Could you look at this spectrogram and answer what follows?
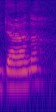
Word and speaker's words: Dana: Day by Day with Dana, but in the UK we would say Dana, because Gary's sister's called Dana, and then you've got Dana the singer, and it's spelled the same way, D-A-N-A, so it's Dana in America, Dana, yeah.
